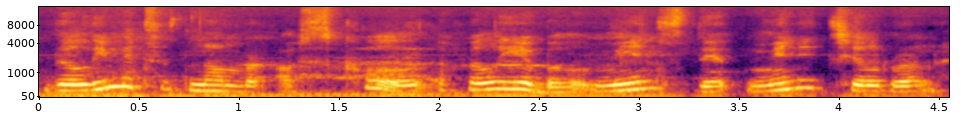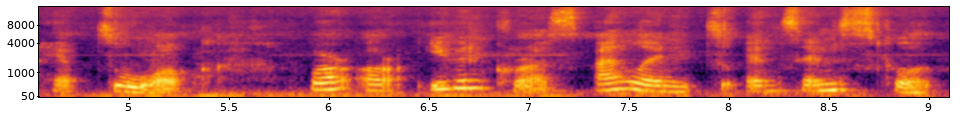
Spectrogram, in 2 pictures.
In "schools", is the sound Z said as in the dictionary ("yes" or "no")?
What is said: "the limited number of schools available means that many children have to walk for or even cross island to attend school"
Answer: no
